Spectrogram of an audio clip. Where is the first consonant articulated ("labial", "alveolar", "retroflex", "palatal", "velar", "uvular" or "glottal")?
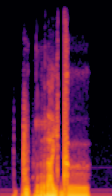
labial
